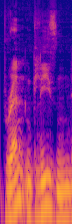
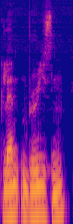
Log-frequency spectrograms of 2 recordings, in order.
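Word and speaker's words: Brendan Gleeson: Aufmerksamen PodcasthörerInnen wird aufgefallen sein, Brandon Gleeson, den wir vorhin natürlich wieder falsch ausgesprochen haben, Glenton Breeson, kam schon mal vor bei uns im Podcast.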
